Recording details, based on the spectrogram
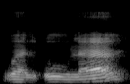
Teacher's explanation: Dia mad badal panjangkan dua harakat. Kemudian l-nya juga dua harakat ya.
